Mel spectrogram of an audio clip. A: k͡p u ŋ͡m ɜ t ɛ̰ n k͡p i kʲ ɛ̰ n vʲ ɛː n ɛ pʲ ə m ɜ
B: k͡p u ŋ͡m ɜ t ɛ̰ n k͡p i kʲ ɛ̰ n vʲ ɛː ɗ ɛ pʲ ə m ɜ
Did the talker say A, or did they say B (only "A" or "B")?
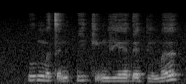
B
